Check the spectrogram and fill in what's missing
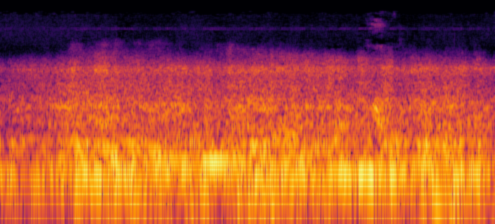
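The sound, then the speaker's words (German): A loud, steady low roar of an airplane passing close overhead, a broad rumbling drone filling the whole clip with no clear pauses. “Boah, ich glaube, das war richtig nach, dieses Flugzeug.”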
